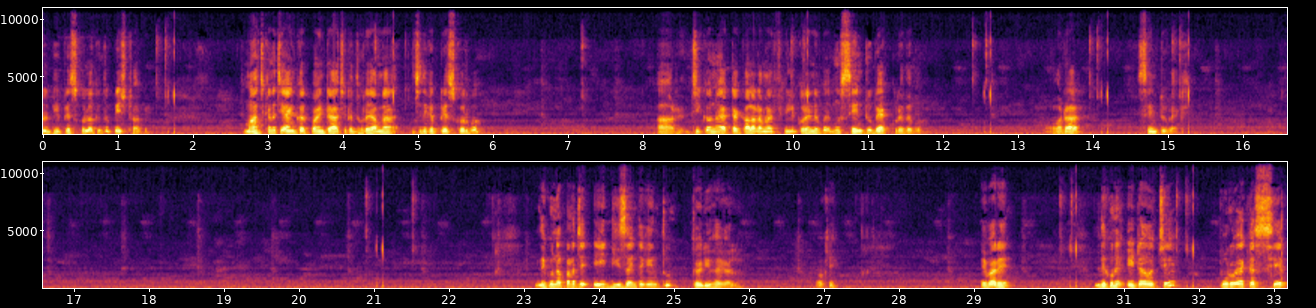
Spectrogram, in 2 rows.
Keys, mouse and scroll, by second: 1.5 click, 2.6 scroll up 1, 4.5-9.5 drag, 10.0 click, 12.4 right click, 14.0 click, 15.8 scroll down 1, 17.1 scroll up 1, 19.5 scroll up 1, 20.9 click, 21.8 scroll down 1, 23.1 scroll up 1, 27.4 scroll down 1, 28.5 scroll up 1, 30.2-33.1 drag.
